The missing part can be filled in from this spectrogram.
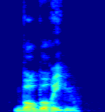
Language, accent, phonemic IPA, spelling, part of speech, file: French, France, /bɔʁ.bɔ.ʁiɡm/, borborygme, noun, LL-Q150 (fra)-borborygme.wav
- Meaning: borborygmus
